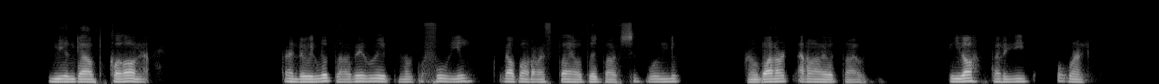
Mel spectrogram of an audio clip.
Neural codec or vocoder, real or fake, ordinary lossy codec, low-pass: codec, 16 kHz, 0.5 kbps, FreqCodec, larger model; fake; none; 7.2 kHz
